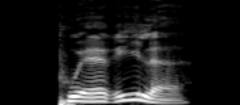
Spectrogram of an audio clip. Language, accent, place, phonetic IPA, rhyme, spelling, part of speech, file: German, Germany, Berlin, [pu̯eˈʁiːlə], -iːlə, puerile, adjective, De-puerile.ogg
- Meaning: inflection of pueril: 1. strong/mixed nominative/accusative feminine singular 2. strong nominative/accusative plural 3. weak nominative all-gender singular 4. weak accusative feminine/neuter singular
